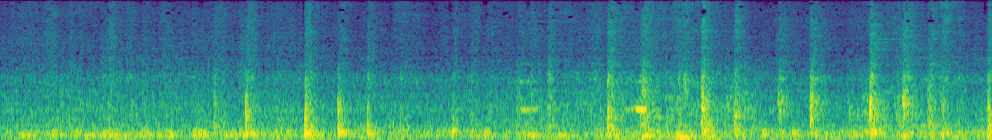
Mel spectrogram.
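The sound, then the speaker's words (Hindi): A train speeding without stopping past stations and red lights rushes along the rails with a steady low rumble, punctuated by rapid, irregular clickety-clack hits from the wheels over track joints. No voices are heard. “train भी इतनी speed में थी कि कोई ट्रेन से कूदने के बारे में सोच भी नहीं सकता था सर रेड लाइट के बावजूद ट्रेन हमारे स्टेशन से निकल गई है”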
